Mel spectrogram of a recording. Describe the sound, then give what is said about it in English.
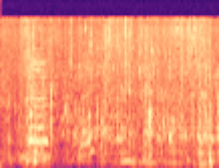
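Apple cider trickling out of the bottom of a wooden crank press as the mashed apples are squeezed, a steady watery pour with faint voices. “there's the cider pouring out the bottom”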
